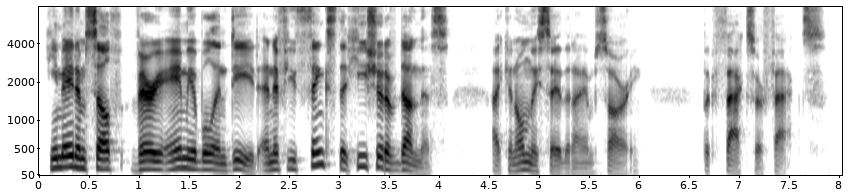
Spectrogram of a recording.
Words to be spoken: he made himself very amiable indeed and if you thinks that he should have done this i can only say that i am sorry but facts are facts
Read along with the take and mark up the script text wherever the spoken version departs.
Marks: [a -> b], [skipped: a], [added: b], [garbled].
he made himself very amiable indeed and if you thinks that he should have done this i can only say that i am sorry but facts are facts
